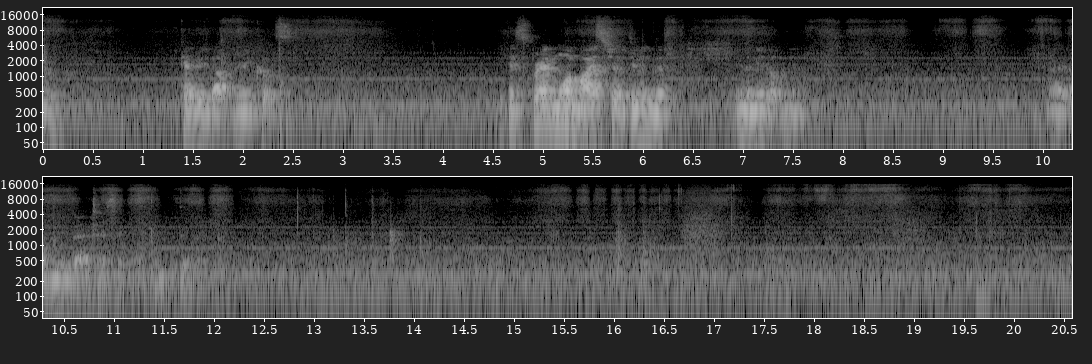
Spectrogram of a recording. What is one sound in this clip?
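An iron glides over paper with a soft rustle.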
